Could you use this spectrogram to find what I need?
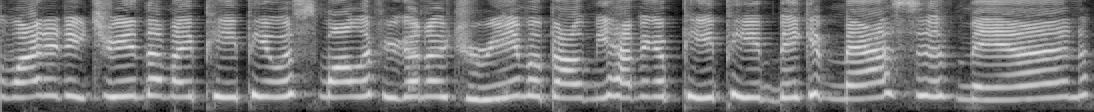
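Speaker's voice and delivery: high, whiny indignation; mock offended. Real, not acted. Complaining to viewers about his dream in high mock hurt. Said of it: "I wasn't even offended".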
